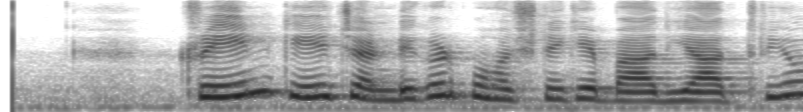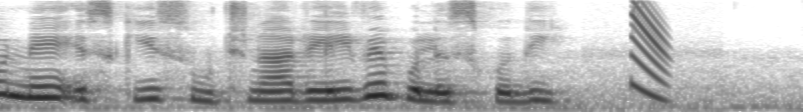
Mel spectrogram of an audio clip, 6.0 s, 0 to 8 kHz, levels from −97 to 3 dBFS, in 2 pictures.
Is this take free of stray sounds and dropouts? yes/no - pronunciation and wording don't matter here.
no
